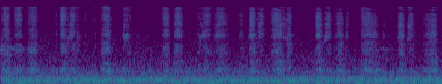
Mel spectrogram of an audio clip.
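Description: Faint scratching of a wooden pencil writing by hand on a paper workbook page: a quick run of short strokes as words are written.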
